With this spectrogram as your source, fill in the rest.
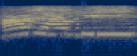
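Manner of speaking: eager, excited voice. Greeting someone joining a call on a holiday, excited. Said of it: "you sound excited".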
